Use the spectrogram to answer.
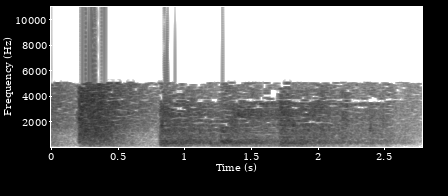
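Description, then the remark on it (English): Three loud gunshots, fired at lizards, crack out at uneven intervals, each a sharp, heavy bang followed by a fading rumble, with no voices between them. “Well, if that's the case, Bill, let's shoot at those lizards some more and shake up Rocky's hearing again.”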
